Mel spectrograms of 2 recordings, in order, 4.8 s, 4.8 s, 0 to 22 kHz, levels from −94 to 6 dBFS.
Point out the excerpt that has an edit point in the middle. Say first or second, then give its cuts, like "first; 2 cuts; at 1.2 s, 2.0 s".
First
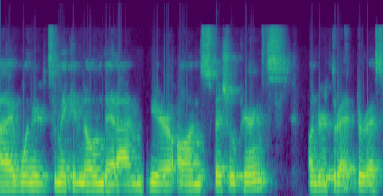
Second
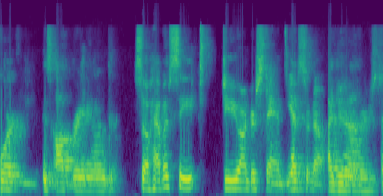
second; 2 cuts; at 1.5 s, 2.6 s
